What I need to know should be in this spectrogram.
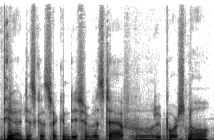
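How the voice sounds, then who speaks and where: A man speaking as a doctor doing medical dictation, in halting, clipped phrases with spoken punctuation. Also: medium pitch, monotone, warm tone. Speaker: doctor dictating clinical notes.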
